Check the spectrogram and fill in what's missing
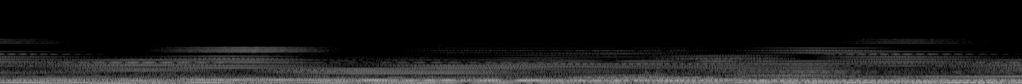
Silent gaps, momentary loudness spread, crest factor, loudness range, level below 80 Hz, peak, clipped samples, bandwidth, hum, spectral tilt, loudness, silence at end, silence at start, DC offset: none; 3 LU; 12 dB; 2 LU; -40 dBFS; -22 dBFS; under 0.1%; 3.4 kHz; none; -10.5 dB/octave; -34 LUFS; 0 s; 0 s; under 0.1%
